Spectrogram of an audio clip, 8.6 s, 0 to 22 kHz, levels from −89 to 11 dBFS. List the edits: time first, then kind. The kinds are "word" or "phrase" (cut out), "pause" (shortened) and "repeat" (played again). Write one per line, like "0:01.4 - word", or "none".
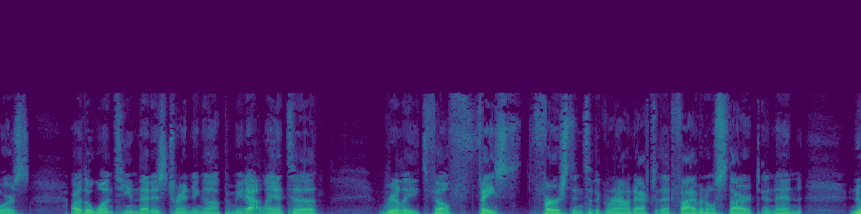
0:04.2 - word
